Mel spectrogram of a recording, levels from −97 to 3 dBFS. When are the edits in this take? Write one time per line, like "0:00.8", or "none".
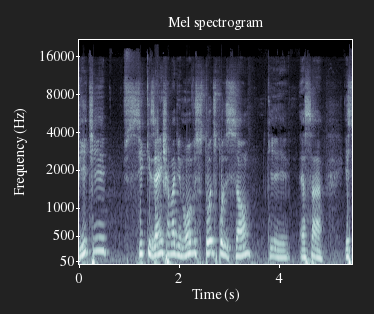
none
